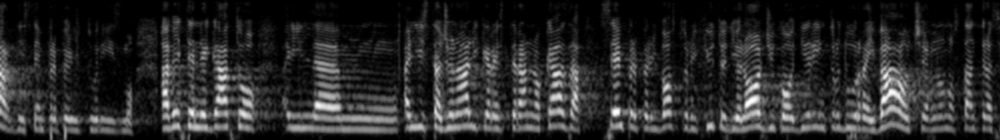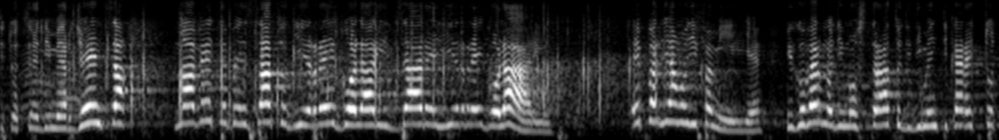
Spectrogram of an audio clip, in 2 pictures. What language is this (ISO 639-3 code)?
ita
